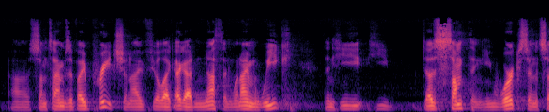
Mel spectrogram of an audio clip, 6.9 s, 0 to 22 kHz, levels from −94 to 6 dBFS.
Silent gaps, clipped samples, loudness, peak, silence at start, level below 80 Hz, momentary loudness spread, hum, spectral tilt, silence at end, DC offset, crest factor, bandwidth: none; under 0.1%; -28 LUFS; -8 dBFS; 0.15 s; -72 dBFS; 17 LU; none; -4.5 dB/octave; 0 s; under 0.1%; 22 dB; 11.5 kHz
